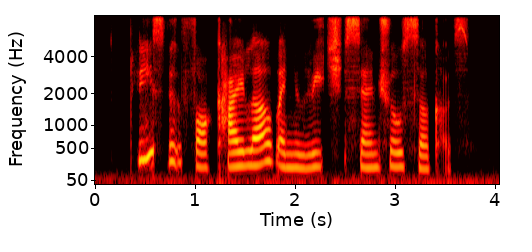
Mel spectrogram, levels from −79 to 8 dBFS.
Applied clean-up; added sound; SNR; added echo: neural diffusion model UNIVERSE++.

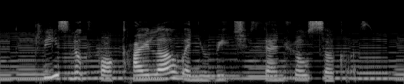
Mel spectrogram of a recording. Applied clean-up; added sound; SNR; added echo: neural mask model RNNoise.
